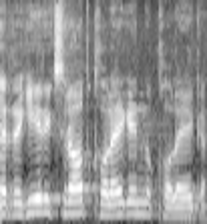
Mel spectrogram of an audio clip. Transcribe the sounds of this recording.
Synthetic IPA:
ɛɾːɛɡiːəɾɪksraːtkʰɔleːɡɪnənʊkʰɔleːɡə

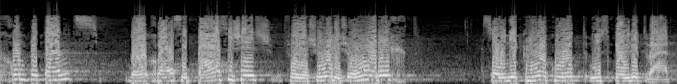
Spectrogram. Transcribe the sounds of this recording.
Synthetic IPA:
kʰɔmpɛtɛnt͡s | ʋojokʰʋɑːsib̥ɑːsiʃɪʃfyɾəʃuəlɪʃʊŋəɾɪχt | sɔlnɪt̚ɡnuəɡ̥uətuːsb̥ɪldətvæ̰ːɾdə

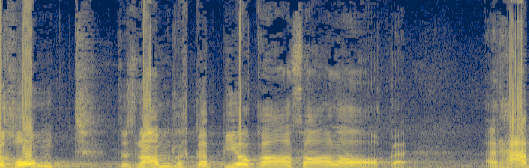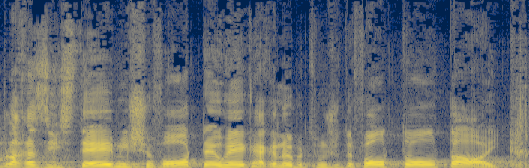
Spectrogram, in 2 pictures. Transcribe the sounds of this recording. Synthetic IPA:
əχʊmtd̥ɑsnɑːmənt̪ləχkɑt̚b̥ioɡɑːsɑːlɑːɡ̥ə̰ | ʔɛ̰ɾhæːbləχəs̬ysteːmiʃəfɔːrtɛlheːɡæɡənʏbəɾt͡sʊmiʃ̬pild̪əɾfɔt̪oɔltɑikχ

